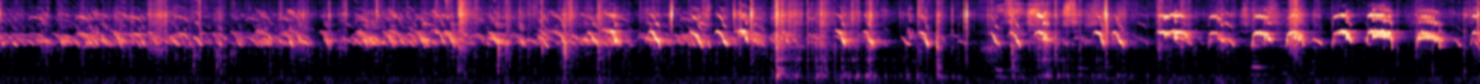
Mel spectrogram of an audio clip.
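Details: Chicks (murgi) chirping out of thirst for water: steady rapid high peeping that grows louder and sharper toward the end, with occasional knocks and handling noises.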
